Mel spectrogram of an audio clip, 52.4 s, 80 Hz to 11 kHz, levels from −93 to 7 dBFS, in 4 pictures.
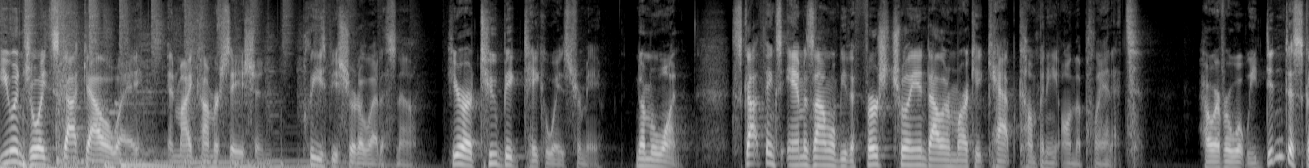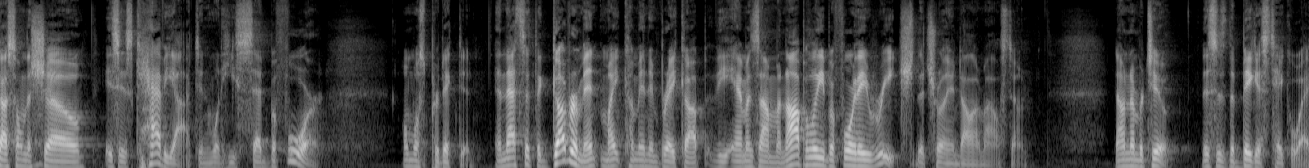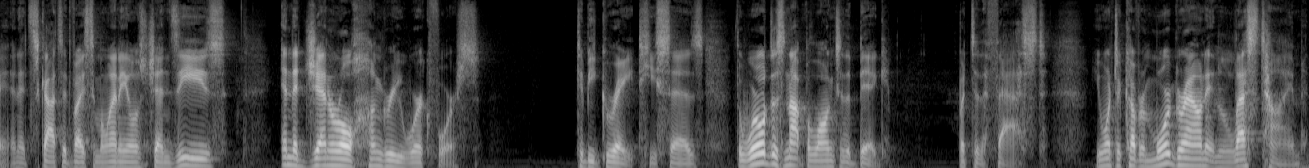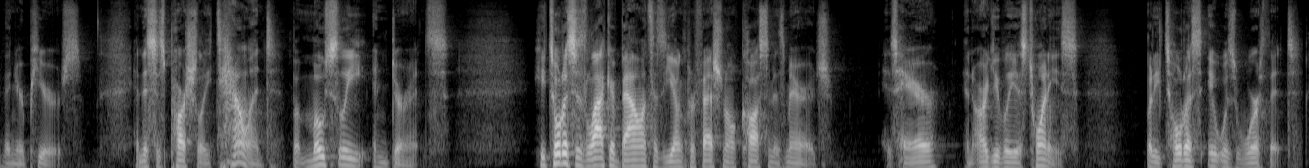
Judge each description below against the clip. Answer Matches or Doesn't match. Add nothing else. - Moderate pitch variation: Matches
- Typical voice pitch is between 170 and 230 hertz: Doesn't match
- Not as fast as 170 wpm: Doesn't match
